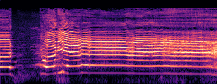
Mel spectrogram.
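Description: A man's celebratory shout cheering a try: a short yell cut off just after the start, then after a brief pause one long, loud, held cry of about three and a half seconds at a steady pitch.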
